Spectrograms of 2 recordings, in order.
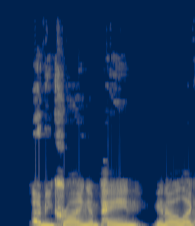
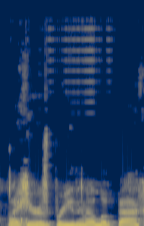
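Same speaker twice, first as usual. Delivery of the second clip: ordinary talk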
